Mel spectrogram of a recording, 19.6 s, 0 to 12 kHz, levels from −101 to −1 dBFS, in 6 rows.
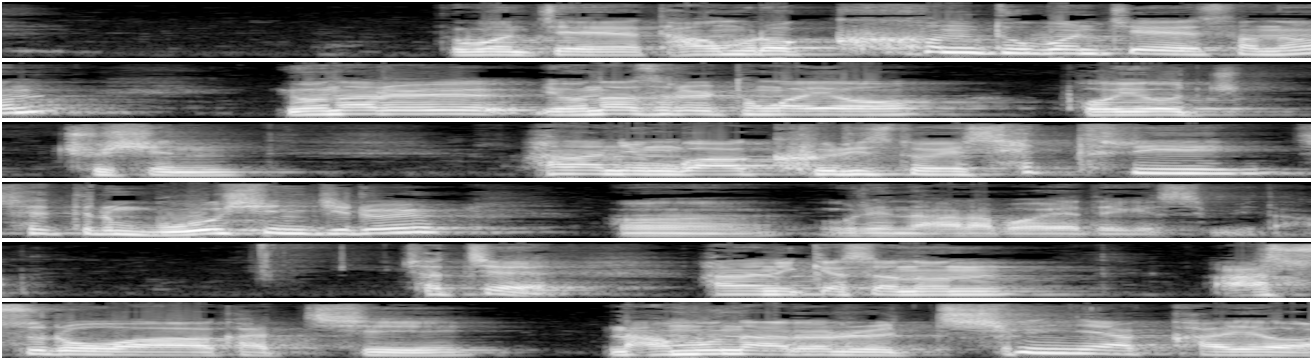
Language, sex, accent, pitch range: Korean, male, native, 135-190 Hz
